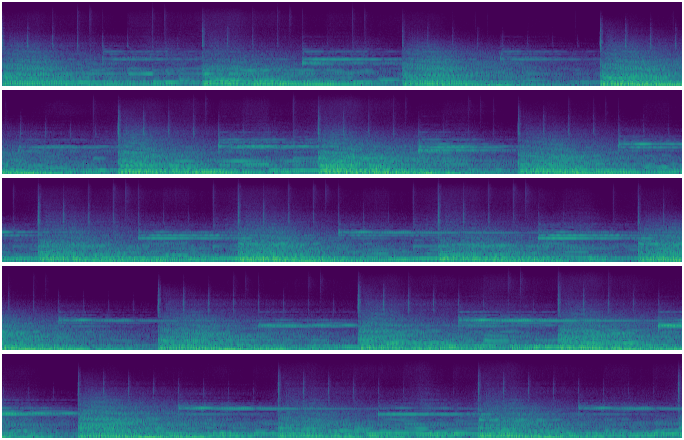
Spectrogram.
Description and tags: Battle - Cinematic soundtrack music atmo background
action, ambience, ambient, atmo, atmosphere, background, background-sound, Beat, Cinematic, drama, dramatic, music, phantom, sinister, soundtrack, thrill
